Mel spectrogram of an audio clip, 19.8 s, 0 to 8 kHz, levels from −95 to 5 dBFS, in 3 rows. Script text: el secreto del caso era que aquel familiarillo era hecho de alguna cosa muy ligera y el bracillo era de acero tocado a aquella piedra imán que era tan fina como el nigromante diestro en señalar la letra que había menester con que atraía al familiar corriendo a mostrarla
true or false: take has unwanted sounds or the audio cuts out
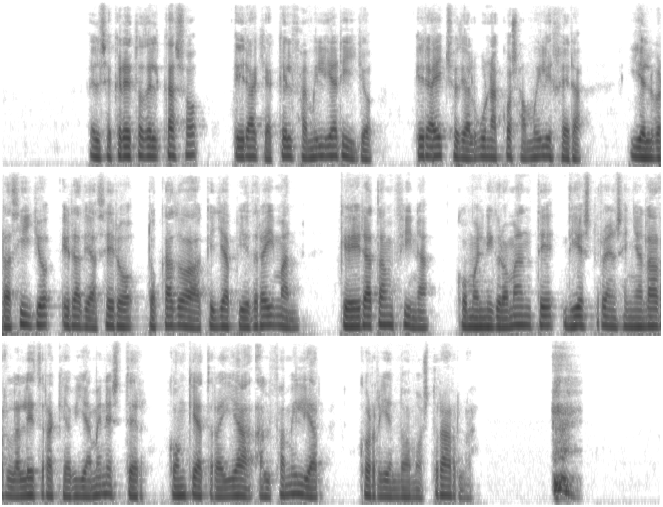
true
